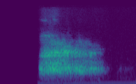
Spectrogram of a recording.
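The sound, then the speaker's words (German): A single loud, breathy exhale during a breathing exercise, rushing out for about a second after a brief silence, then fading into a faint trailing breath. No one speaks. “Gehen dann nochmal wieder runter, atmen richtig laut aus.”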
